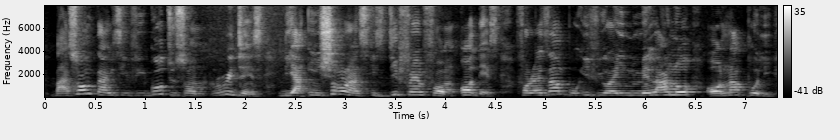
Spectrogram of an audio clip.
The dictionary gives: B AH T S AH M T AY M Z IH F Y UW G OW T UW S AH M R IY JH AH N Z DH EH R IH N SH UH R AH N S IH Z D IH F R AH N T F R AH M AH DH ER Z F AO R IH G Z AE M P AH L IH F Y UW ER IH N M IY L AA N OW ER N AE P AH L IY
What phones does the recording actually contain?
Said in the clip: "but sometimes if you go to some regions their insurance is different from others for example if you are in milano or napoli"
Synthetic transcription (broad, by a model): B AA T S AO M T AY M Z IH F Y UW G OW T UW S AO M R IY JH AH N S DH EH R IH N SH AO R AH N S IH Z D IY F R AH N T F R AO M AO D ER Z F AO R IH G Z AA M P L IH F Y UW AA IH N M IY L AA N OW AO N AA P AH L IY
